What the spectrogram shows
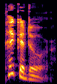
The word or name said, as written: picador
